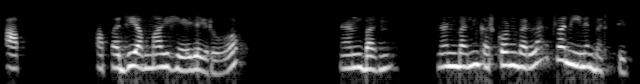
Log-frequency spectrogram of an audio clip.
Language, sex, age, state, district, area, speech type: Kannada, female, 18-30, Karnataka, Davanagere, urban, conversation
